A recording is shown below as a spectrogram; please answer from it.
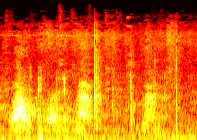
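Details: Puppies on a walk bark at someone walking down the street: a few short, sharp yaps in quick succession, with outdoor background noise.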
